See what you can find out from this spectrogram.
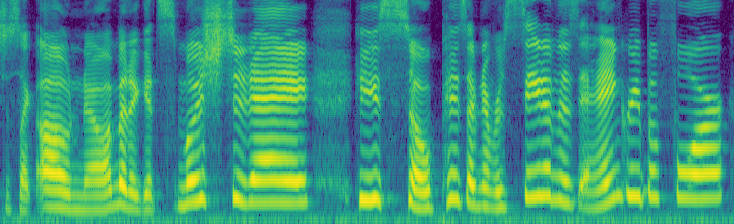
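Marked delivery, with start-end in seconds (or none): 0.3-2.3 loud, high mock dread; hammed-up fearful wail; terrified. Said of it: "He's terrified". 2.7-5.5 high, loud mock alarm; hammed-up fretting about an angry boss; terrified. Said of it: "He's terrified".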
